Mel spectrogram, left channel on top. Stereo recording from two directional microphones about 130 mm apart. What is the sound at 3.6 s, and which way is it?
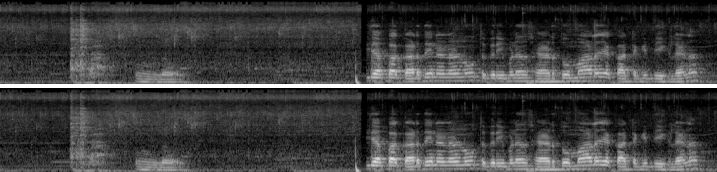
Speech, 15° left (ahead or behind).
